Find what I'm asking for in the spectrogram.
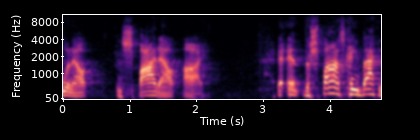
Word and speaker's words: Ai: It's spelled Ai, but it's called Ai.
